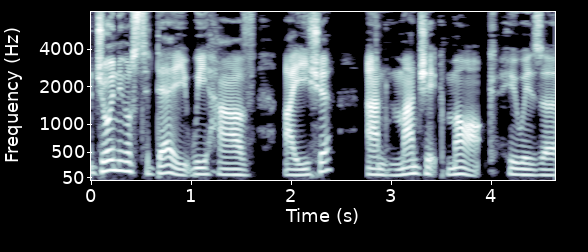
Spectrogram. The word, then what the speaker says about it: Aisha: yeah, it's Aisha, like A and Shah, Aisha. rather than I.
